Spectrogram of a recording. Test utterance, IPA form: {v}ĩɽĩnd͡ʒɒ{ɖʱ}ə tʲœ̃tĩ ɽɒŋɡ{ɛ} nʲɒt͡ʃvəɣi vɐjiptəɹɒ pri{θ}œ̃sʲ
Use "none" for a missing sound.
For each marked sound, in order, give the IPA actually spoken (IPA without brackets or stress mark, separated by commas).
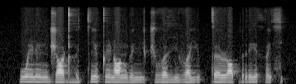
w, ɖʱ, œ, θ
